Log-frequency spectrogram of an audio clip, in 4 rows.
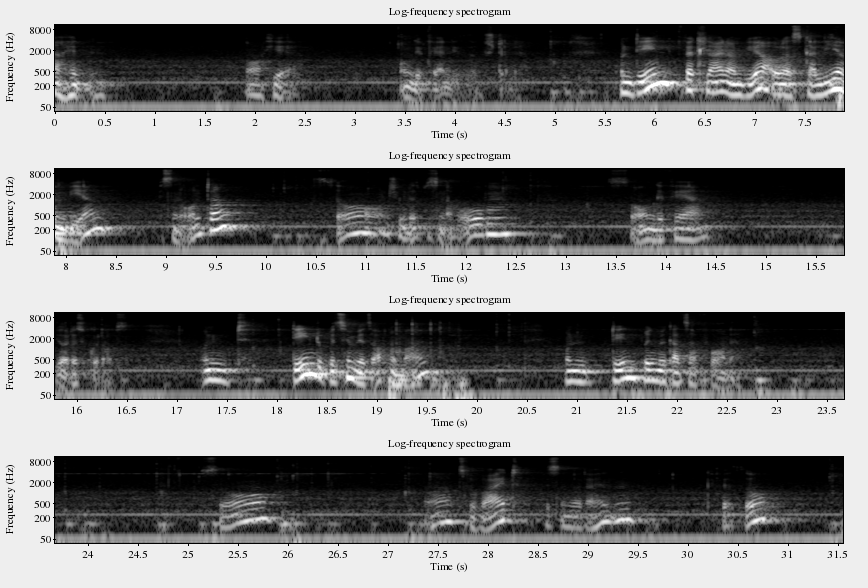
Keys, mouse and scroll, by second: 3.7-4.9 middle drag, 6.0 middle click, 6.2-7.8 scroll down 1, 7.8 s, 10.0 click, 11.0-12.3 drag, 12.6-13.8 scroll up 1, 13.8-14.9 scroll up 1, 14.9-15.9 scroll up 1, 15.9-16.2 scroll up 1, 16.2-17.7 scroll down 1, 17.7-19.1 middle drag, 17.7-18.0 scroll up 2, 19.6 shift+d, 21.0-22.7 drag, 23.8-24.6 middle drag, 23.8-24.3 scroll up 2, 24.3 scroll up 1, 25.1-25.8 drag, 26.1-27.7 middle drag, 27.7-31.4 drag.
